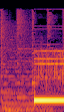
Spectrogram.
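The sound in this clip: A telephone ring tone on a call line, heard as a single steady mid-pitched tone that starts halfway through after faint background noise and holds loud and unbroken to the end.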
